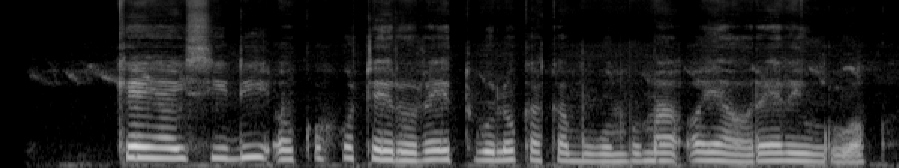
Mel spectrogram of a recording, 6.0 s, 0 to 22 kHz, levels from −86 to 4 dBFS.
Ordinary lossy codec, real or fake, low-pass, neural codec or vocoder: none; fake; none; vocoder, 44.1 kHz, 128 mel bands, Pupu-Vocoder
